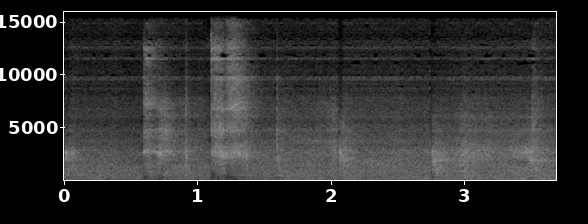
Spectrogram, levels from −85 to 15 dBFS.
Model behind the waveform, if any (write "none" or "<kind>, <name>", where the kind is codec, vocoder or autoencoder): autoencoder, DAC-VAE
